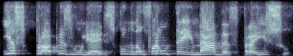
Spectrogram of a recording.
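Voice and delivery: ordinary delivery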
